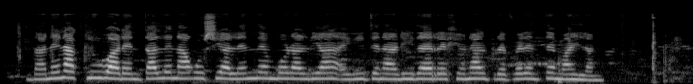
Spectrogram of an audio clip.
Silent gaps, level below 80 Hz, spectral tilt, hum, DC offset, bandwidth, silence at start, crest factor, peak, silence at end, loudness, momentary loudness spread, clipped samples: none; -68 dBFS; -3.5 dB/octave; none; under 0.1%; 11.5 kHz; 0.15 s; 18 dB; -8 dBFS; 0.15 s; -26 LUFS; 11 LU; under 0.1%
